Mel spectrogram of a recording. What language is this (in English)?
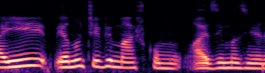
Portuguese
